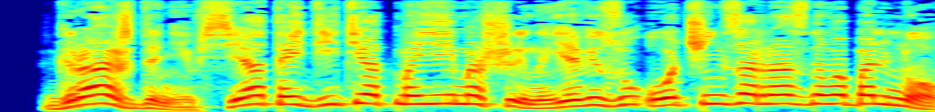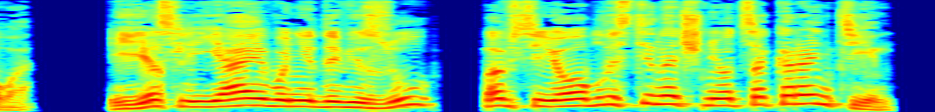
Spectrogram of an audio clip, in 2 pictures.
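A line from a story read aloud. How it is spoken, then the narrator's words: Shouted. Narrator (Russian): кричал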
